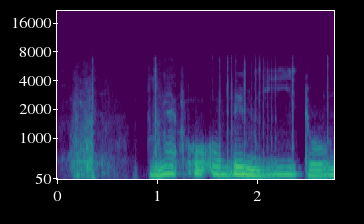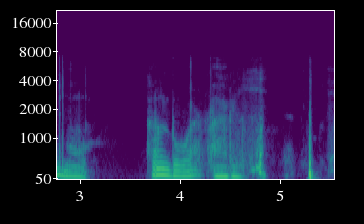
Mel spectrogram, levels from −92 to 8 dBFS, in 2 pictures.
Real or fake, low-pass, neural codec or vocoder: fake; 7.2 kHz; codec, 16 kHz, 2 kbps, FunCodec, trained on Chinese and English, 25 frames a second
